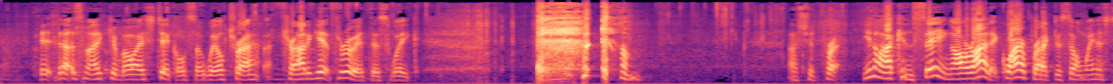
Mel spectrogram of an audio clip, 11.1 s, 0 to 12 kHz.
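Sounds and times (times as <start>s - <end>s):
speech: 0.4s - 4.8s, 5.9s - 6.5s, 7.9s - 11.1s
person coughing: 5.4s - 6.4s.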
